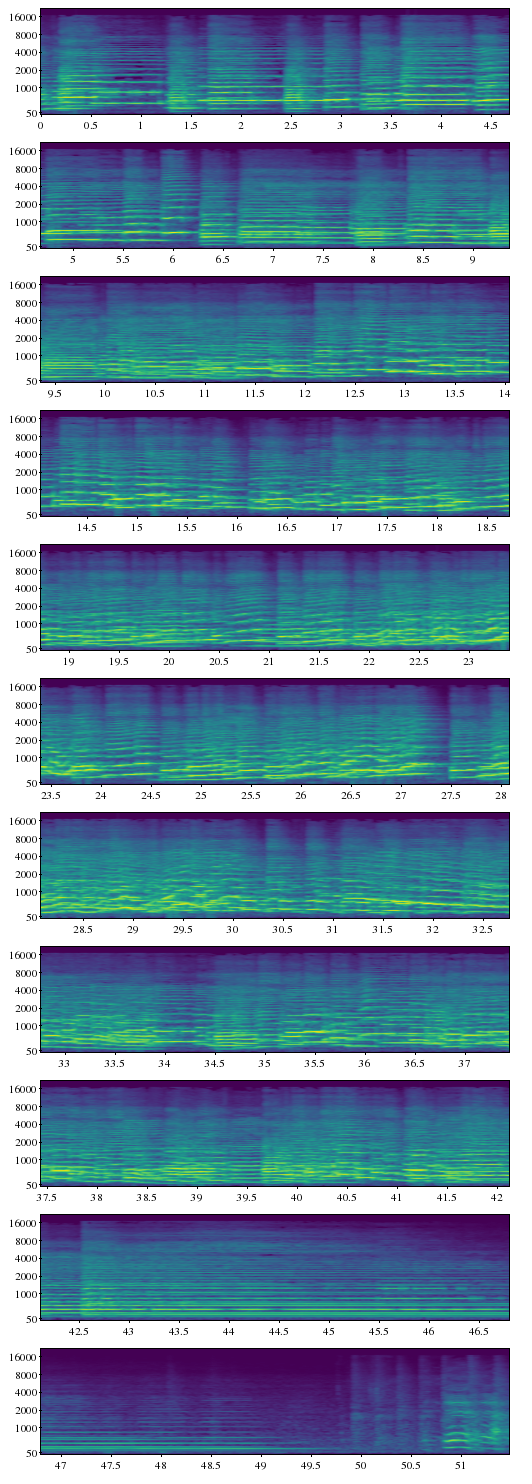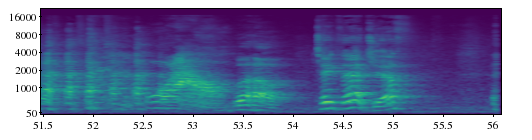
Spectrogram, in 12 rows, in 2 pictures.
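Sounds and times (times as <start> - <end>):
saxophone duet: 0.0 - 49.9.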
